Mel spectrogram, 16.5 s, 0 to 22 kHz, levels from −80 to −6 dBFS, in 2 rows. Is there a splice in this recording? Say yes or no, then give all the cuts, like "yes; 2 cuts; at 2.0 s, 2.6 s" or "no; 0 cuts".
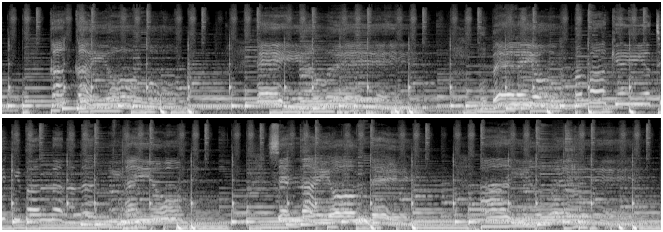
no; 0 cuts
